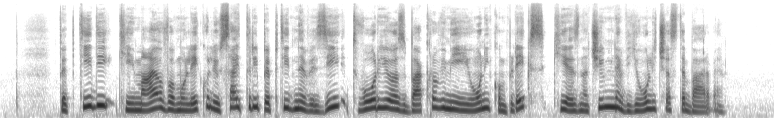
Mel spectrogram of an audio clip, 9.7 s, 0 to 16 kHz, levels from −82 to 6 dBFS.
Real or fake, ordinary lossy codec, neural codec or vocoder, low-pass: fake; none; vocoder, 44.1 kHz, 128 mel bands, Pupu-Vocoder; 14.4 kHz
